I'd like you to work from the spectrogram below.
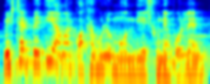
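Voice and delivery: ordinary delivery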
